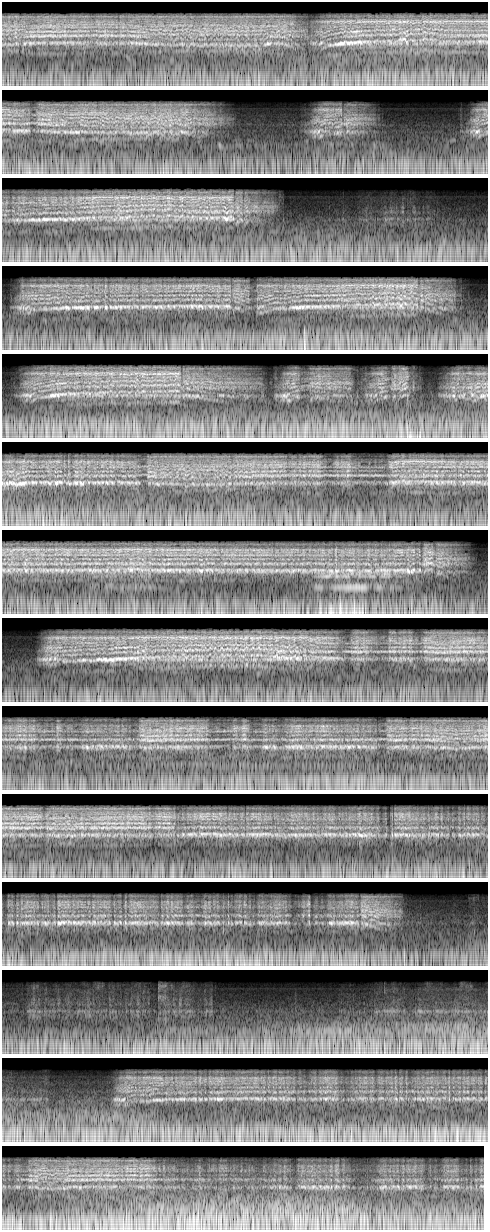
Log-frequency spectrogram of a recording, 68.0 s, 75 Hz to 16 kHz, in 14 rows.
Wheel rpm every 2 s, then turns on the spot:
160, 130, 160, 70, 40, 140, 30, 90, 140, 100, 100, 50, 140, 160, 160, 160, 120, 110, 160, 160, 160, 160, 160, 160, 160, 160, 40, 20, 10, 40, 160, 160, 160, 160.
12-14 52-58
